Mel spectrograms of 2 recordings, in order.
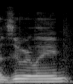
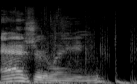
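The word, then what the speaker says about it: Azur Lane: Going along with the NK and the uh Azour Lane. Azure. Azure Lane. We figured out it is pronounced Azure Lane.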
